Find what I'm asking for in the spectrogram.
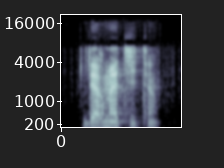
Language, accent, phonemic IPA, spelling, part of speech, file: French, France, /dɛʁ.ma.tit/, dermatite, noun, LL-Q150 (fra)-dermatite.wav
- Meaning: dermatitis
